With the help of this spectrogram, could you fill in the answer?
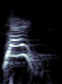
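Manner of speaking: high, loud yelp of fright; a sharp startled cry. Acted. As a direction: jump at the sudden voice. Startled by computer voice.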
